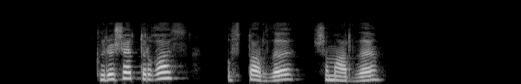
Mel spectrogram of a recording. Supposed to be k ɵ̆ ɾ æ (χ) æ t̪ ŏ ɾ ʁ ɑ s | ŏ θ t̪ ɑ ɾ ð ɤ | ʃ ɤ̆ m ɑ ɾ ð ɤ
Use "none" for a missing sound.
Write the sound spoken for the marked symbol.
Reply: ʃ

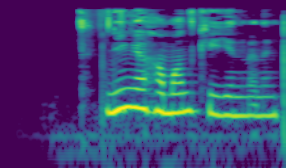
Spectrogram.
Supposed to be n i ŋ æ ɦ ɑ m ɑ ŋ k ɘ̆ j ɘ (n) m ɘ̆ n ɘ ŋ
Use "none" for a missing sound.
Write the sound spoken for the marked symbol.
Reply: n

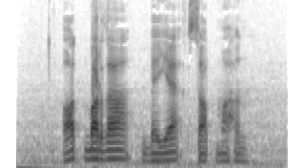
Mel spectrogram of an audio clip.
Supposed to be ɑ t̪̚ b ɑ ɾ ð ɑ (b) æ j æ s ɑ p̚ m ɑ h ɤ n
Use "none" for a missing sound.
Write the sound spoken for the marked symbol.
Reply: b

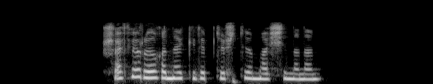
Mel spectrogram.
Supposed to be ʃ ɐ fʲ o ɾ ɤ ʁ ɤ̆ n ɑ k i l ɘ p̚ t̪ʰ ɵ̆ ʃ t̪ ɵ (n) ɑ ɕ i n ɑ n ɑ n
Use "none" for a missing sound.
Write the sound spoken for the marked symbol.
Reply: m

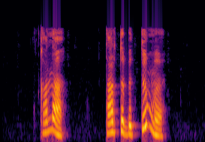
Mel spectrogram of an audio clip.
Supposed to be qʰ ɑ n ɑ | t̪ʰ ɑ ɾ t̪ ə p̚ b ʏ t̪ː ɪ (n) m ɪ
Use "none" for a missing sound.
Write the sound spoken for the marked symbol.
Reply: ŋ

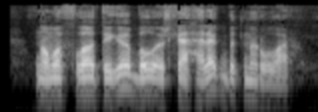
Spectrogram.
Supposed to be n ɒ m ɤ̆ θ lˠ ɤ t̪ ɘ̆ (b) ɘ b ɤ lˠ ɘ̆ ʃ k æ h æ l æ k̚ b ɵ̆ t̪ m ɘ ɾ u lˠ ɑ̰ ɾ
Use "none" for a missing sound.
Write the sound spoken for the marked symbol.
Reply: ɡ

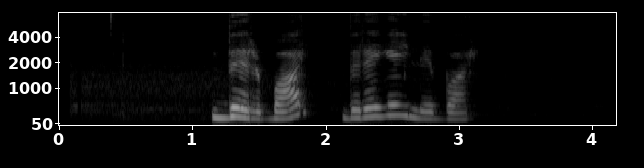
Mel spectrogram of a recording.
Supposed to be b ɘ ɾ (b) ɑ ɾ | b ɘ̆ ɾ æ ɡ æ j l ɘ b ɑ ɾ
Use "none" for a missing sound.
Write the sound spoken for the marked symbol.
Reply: b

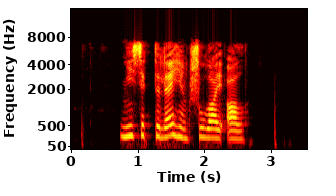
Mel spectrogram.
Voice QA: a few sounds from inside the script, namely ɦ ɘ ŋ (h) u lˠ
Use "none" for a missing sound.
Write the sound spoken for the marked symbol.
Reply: ʃ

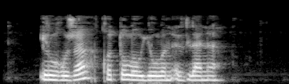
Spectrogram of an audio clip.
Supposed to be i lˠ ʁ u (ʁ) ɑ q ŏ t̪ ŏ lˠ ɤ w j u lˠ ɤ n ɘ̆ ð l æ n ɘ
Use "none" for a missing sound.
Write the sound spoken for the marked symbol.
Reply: ʒ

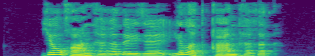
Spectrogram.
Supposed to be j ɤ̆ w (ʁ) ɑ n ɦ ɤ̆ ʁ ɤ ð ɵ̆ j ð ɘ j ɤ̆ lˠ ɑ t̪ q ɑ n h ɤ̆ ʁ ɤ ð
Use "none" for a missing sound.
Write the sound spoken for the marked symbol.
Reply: ʁ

